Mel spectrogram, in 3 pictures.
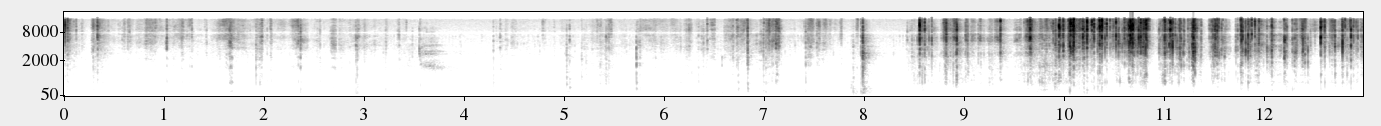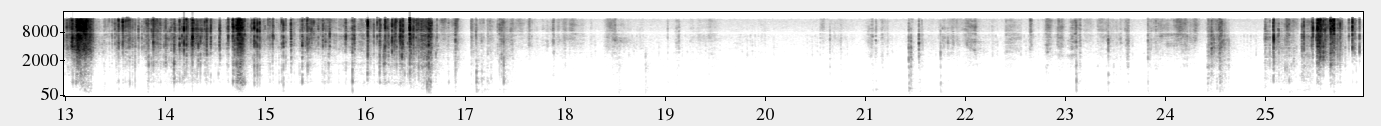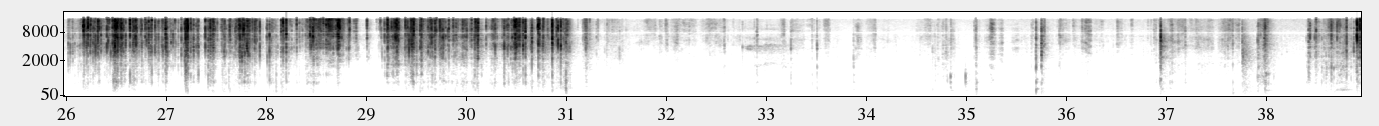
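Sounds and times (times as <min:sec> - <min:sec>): wrappers tearing and crinkling: 0:08.4 - 0:17.4, 0:25.0 - 0:31.4, 0:38.4 - 0:38.9.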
